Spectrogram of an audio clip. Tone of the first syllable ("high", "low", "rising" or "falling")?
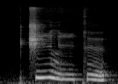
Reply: high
